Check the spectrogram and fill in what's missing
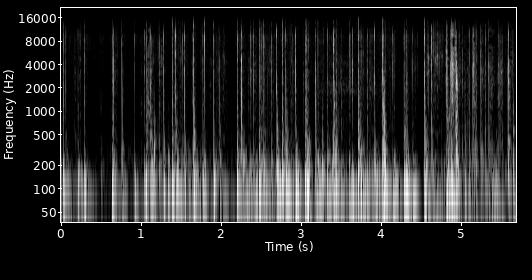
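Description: Long nails rapidly tap and scratch a polymer plastic £20 banknote bent into a curve. The result is a dense, irregular flurry of short, dry clicks, each with a low thump and a bright crackle, plus faint scraping between the taps.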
